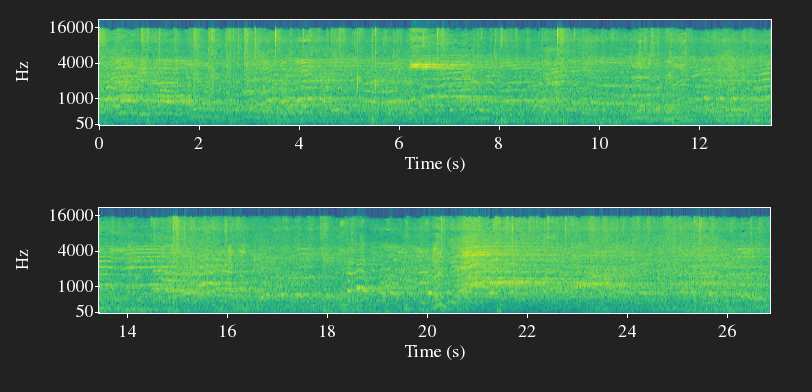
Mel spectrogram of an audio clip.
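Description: A crowd of young people chatters and cheers, echoing in a large hall.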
